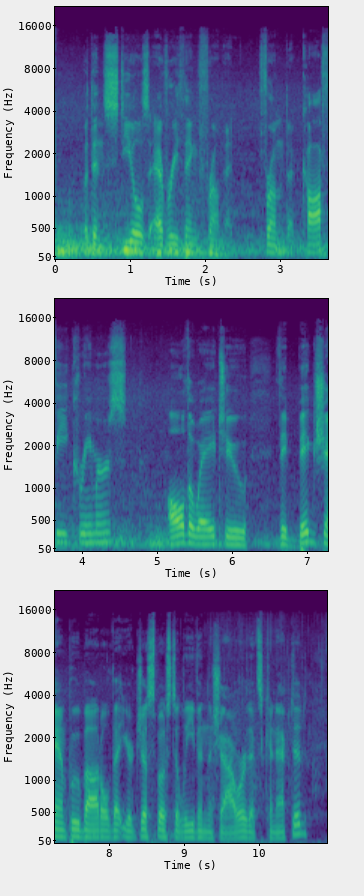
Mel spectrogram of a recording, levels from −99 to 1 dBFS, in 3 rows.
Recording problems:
rain or running water; loud; throughout; 3 dB below the speech

